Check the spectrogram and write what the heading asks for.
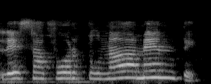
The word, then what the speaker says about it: desafortunadamente: Bueno, aquí también les agregué desafortunadamente, una palabra cuya polémica y discusión técnica contiene 8 sílabas. Desafortunadamente. Es una palabra grave que también se lo llama llana o paroxítona.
